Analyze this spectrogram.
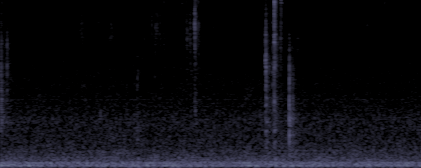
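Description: Faint light crackles of shell being picked off a hardboiled egg by hand: a single click about three seconds in and two more just after four seconds, over a low room hum.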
